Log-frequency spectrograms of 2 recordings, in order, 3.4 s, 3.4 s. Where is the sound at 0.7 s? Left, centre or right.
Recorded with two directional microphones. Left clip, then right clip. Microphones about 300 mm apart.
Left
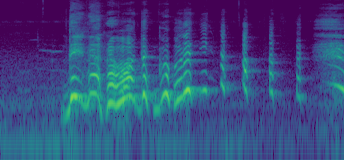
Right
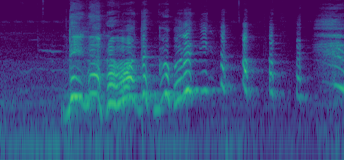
Centre.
